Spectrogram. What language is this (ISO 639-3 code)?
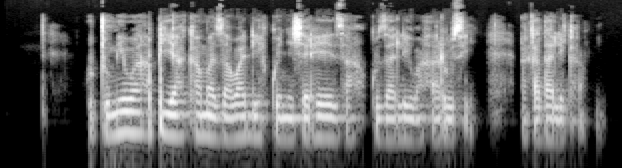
swa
